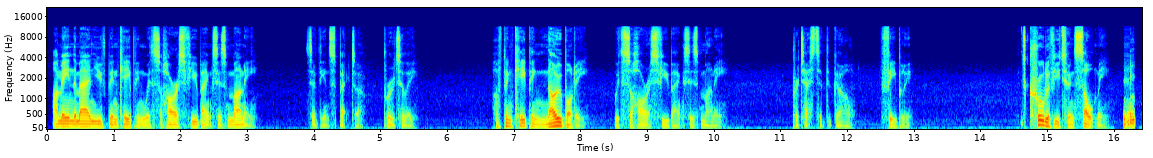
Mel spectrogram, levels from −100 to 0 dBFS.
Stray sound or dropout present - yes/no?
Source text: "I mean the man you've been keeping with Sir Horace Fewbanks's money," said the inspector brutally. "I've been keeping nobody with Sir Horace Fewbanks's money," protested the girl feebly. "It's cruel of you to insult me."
yes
